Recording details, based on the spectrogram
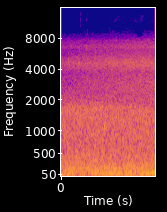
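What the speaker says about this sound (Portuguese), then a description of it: "Ó o marzão de Peruíbe, rapaziada, ó. Você tá doido, bicho? Tá feio. Um ventinho gelado, ó." Cold wind at the sea in Peruíbe, Brazil rushes across the microphone with a low, broad roar, like surf in the background, with no voices.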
